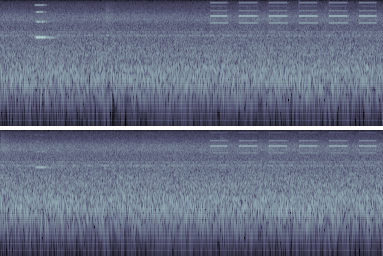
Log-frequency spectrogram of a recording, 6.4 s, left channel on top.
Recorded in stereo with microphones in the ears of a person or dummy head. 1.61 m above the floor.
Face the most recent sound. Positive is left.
turn(degrees=35)  # may be behind; listen again after turning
